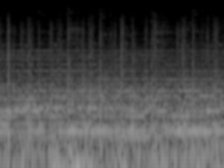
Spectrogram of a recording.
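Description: Horse hooves clip-clop at a steady trot in the video game Skyrim, as a faint, continuous rhythmic clatter under an ambient game background, with no talk.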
